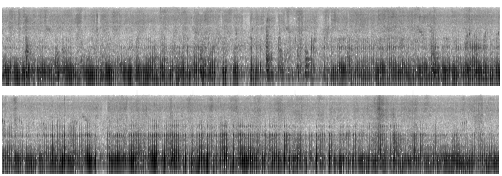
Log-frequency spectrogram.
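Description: A male baby kitten purrs, a steady, continuous rumbling with a soft rhythmic flutter that carries on for the full twenty seconds without any talking.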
